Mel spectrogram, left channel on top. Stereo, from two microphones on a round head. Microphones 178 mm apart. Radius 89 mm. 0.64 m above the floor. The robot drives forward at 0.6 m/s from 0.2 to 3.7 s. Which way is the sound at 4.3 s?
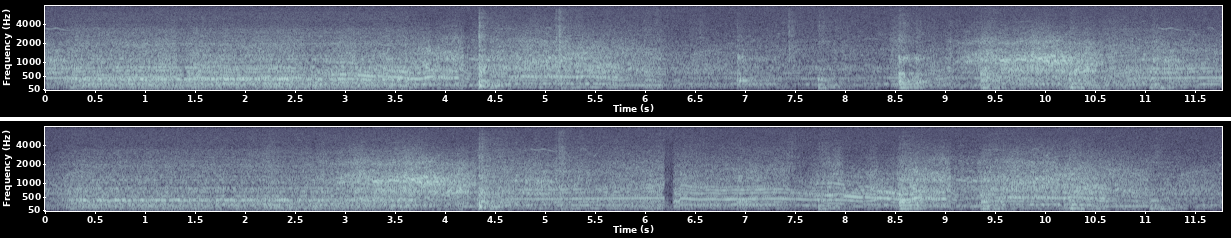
25° left (ahead or behind).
